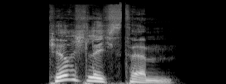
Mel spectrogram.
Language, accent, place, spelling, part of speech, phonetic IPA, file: German, Germany, Berlin, kirchlichstem, adjective, [ˈkɪʁçlɪçstəm], De-kirchlichstem.ogg
- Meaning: strong dative masculine/neuter singular superlative degree of kirchlich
